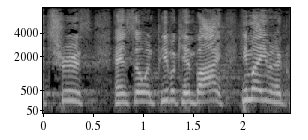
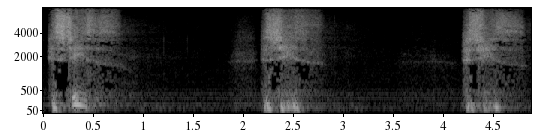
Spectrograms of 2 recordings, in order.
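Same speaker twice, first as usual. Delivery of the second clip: breathy hushed murmur; whispered rumor; 6 semitones lower, 8 dB quieter than usual. Acted. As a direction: pass the news in a whisper. Crowd murmuring news.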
